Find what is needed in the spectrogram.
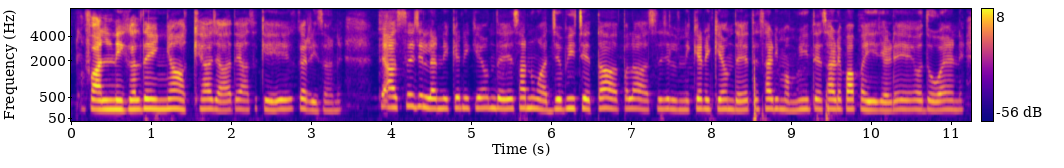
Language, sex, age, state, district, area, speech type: Dogri, female, 30-45, Jammu and Kashmir, Samba, rural, spontaneous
